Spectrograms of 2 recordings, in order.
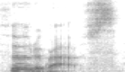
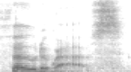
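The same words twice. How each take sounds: No difference in how they are said.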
